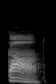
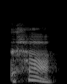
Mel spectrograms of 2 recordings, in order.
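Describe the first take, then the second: First: The K is said the Estonian way. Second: The K is said the English way. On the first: "like Kartur, Kadrioruk, ka, this ka" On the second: "But this is ka, ka, like this"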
